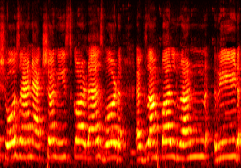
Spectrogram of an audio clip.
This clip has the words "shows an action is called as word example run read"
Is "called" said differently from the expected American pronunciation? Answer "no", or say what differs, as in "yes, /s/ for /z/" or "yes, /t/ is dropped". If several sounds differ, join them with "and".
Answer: no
